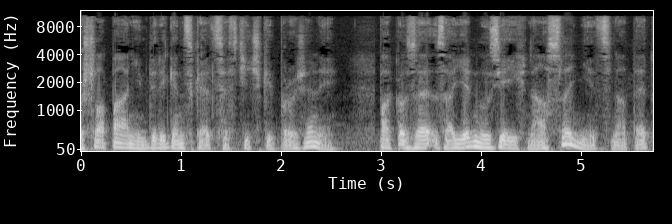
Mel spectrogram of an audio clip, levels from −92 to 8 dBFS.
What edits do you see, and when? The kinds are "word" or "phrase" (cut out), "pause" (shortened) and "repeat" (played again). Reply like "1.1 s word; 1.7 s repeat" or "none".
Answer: 2.9 s pause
